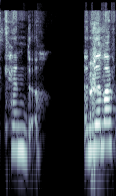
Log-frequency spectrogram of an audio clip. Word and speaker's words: Quenda: That makes more sense, because I kept saying Quenda, and they were like, "No, Alice, it's Kenda. Like, imagine it's a K, not a QU."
